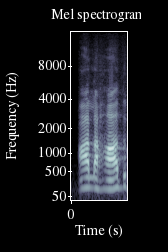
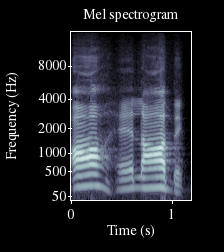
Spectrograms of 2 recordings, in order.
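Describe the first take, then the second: First: The l sound comes before the h. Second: The h sound comes before the l. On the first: The speaker calls it wrong. "आलहाद को नहीं" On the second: The speaker calls it right.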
